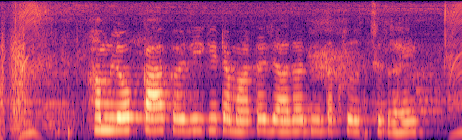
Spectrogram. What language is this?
Bhojpuri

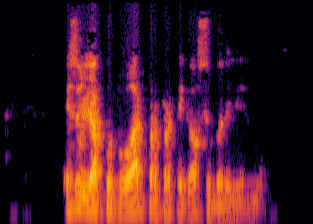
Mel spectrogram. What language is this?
Catalan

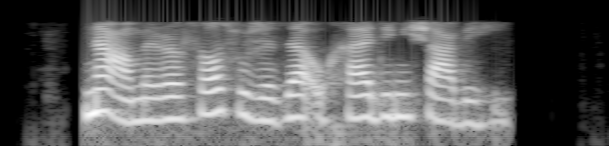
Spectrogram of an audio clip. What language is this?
Arabic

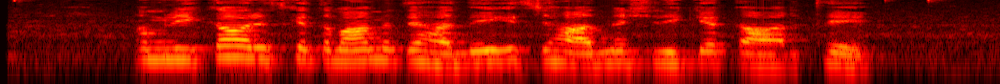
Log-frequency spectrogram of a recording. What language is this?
Urdu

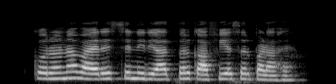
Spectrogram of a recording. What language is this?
Hindi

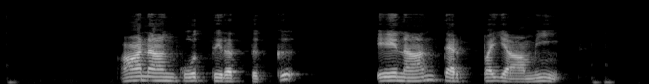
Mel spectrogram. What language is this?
Tamil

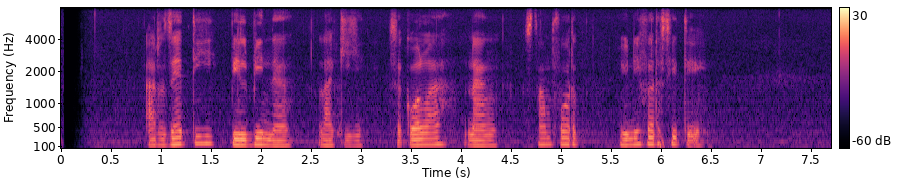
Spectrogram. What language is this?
Javanese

